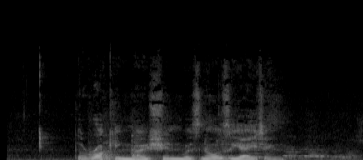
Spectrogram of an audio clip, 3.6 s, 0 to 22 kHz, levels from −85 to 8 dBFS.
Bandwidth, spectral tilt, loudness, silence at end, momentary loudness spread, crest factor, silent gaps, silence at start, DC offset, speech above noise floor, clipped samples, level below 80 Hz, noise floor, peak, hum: 14.5 kHz; -6 dB/octave; -33 LUFS; 0.1 s; 20 LU; 18 dB; none; 0.4 s; under 0.1%; 22 dB; under 0.1%; -80 dBFS; -55 dBFS; -18 dBFS; none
